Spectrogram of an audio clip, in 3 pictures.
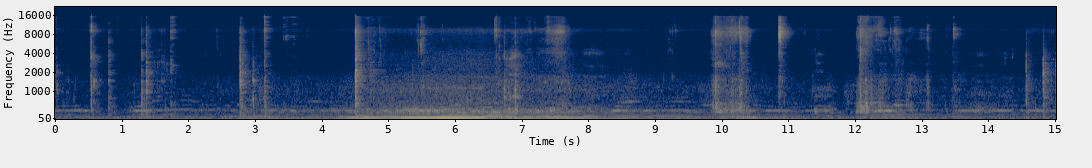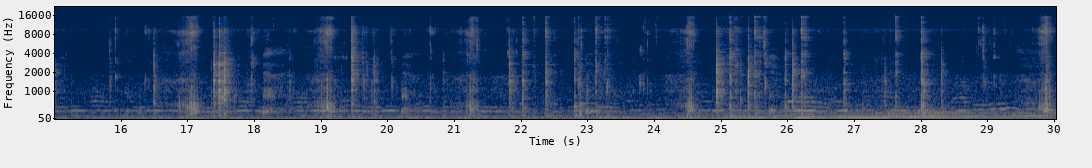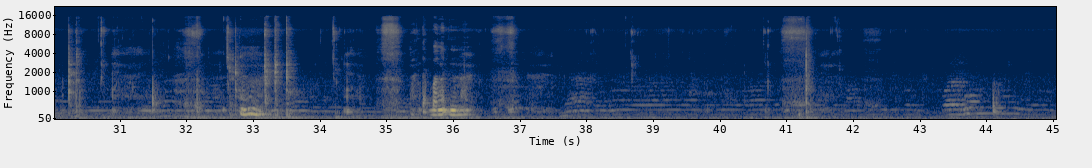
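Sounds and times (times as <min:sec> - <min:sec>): close-up chewing: 0:37.9 - 0:42.0.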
